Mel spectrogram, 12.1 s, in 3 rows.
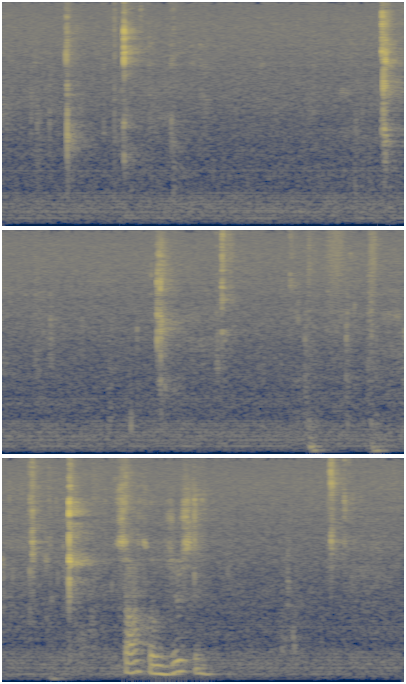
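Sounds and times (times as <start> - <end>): faint chewing: 0.2 - 2.2, 3.0 - 9.0.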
